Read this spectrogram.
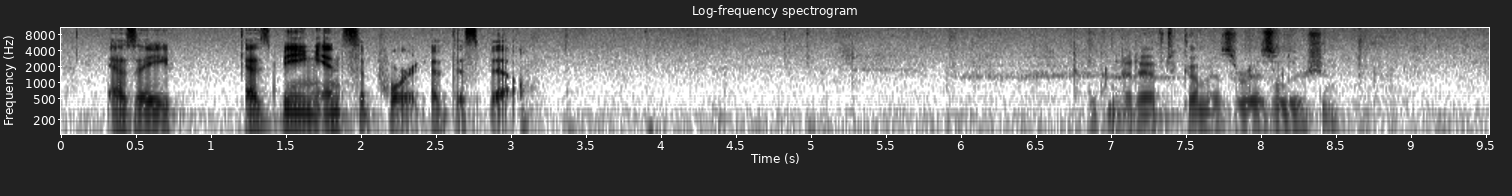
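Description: A woman speaks calmly through a microphone, with pauses.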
